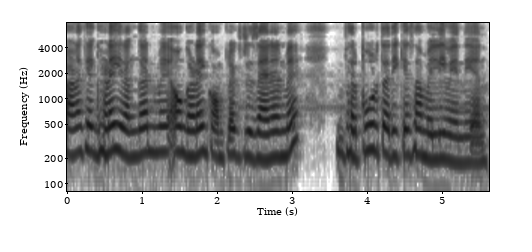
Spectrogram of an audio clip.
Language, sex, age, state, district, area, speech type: Sindhi, female, 30-45, Rajasthan, Ajmer, urban, spontaneous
